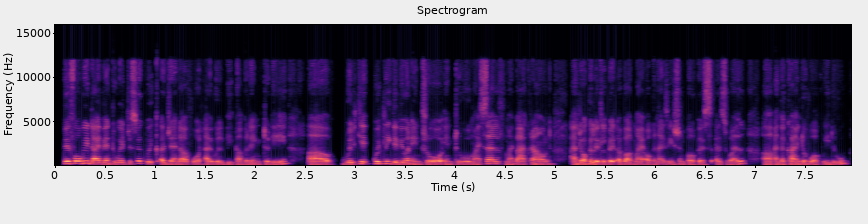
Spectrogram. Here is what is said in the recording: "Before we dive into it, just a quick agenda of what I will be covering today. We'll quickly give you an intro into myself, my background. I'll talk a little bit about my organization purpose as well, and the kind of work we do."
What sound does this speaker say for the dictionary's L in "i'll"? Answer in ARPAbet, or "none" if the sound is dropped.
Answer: N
